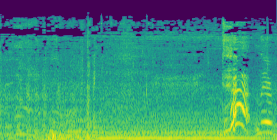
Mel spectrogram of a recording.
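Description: Car engine running, heard from inside the cabin as a steady low hum that settles onto an even low tone about a second and a half in.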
